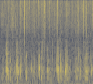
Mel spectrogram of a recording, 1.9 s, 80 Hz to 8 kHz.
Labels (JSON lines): {"label": "biophony, sea urchins (Echinidae)", "recorder": "SoundTrap 600 or HydroMoth"}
